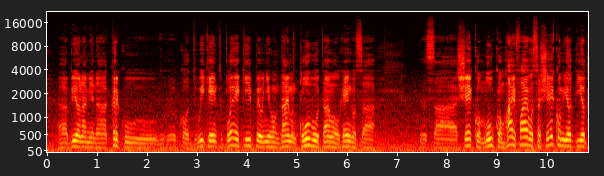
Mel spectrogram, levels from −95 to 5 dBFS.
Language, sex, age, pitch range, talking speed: Croatian, male, 30-49, 135-170 Hz, 150 wpm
